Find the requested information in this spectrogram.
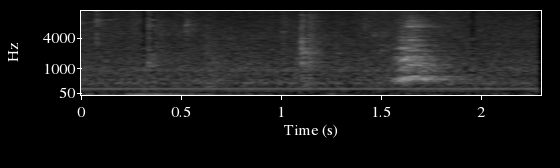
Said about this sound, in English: My dog's going crazy out there. Yeah, I know. I was distracted by the dog.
